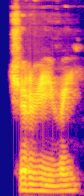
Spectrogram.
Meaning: 1. wormy; grubby 2. infested with maggots
- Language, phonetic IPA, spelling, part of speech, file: Russian, [t͡ɕɪrˈvʲivɨj], червивый, adjective, Ru-червивый.ogg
